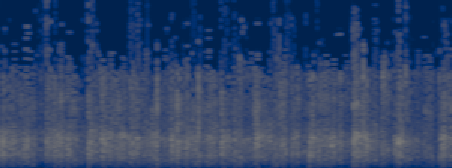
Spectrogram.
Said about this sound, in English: so round of applause for you two. It's awesome.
